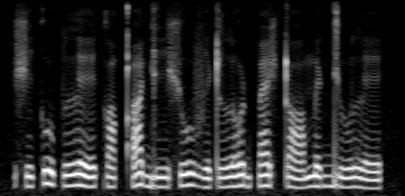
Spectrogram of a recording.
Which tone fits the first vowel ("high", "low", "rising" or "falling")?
low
